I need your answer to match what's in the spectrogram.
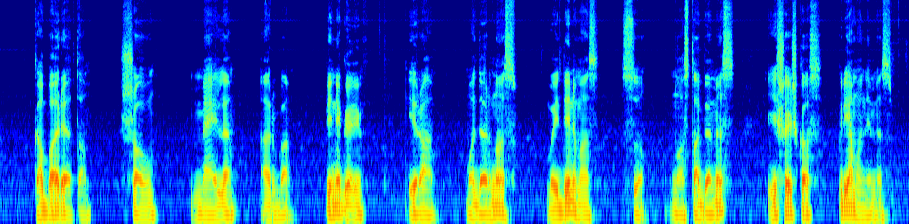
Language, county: Lithuanian, Telšiai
